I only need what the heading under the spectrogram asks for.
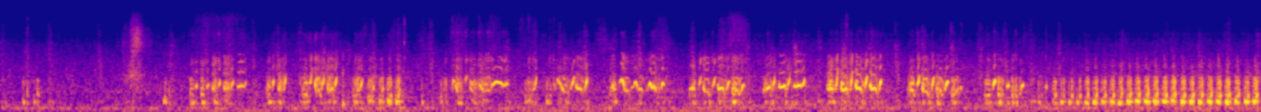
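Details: Pet guinea pig squealing and chattering, wanting to be petted: a string of short squeaky bursts about twice a second, then a long pulsed purring rattle near the end.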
